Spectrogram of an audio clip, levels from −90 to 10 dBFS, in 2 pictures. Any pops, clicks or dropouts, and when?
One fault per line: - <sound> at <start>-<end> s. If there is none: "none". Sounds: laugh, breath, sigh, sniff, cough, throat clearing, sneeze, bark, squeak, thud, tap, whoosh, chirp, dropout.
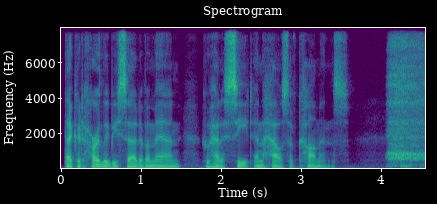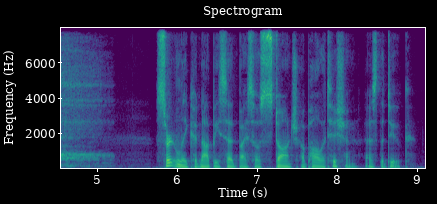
- sigh at 4.0-5.2 s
